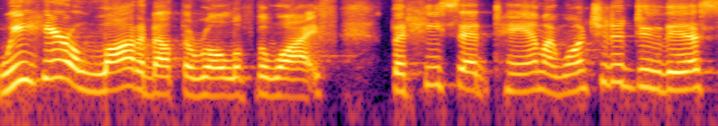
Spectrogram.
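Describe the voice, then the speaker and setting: A woman's fairly high voice, animated in tone, at a moderate pace. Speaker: church women's speaker. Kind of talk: seminar talk. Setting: church seminar room with audience and microphone. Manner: loud.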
